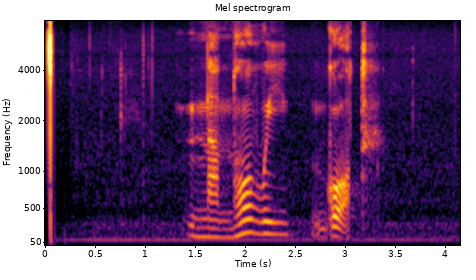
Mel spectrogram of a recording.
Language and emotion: Russian, neutral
